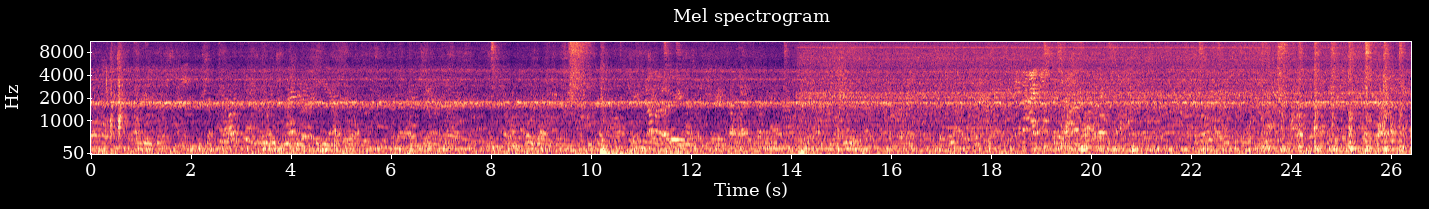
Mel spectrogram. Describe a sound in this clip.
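A crowd of people chatter quietly in the background.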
